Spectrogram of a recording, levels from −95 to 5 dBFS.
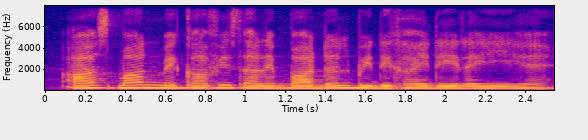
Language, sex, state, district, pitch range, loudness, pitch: Hindi, female, Arunachal Pradesh, Lower Dibang Valley, 195-225 Hz, -13 LUFS, 215 Hz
